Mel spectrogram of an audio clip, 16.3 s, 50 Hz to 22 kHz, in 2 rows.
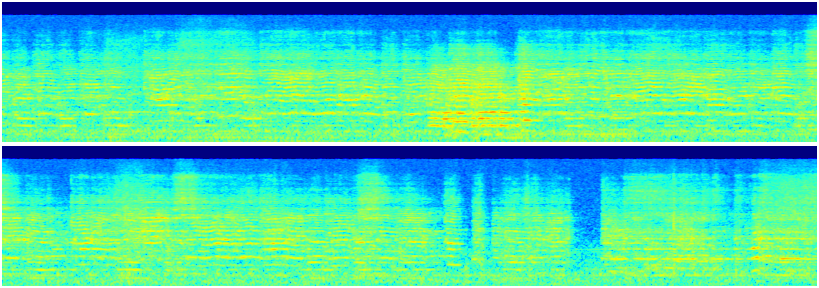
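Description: A 45 rpm pop single playing on the Sanyo music centre's record player, near the end of the side. The music is heard through the unit's own speaker and includes guitar.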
